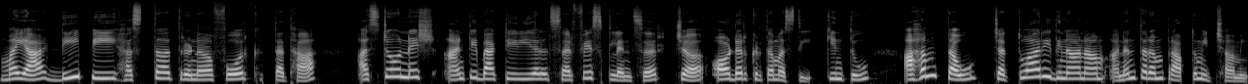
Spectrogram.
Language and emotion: Sanskrit, neutral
